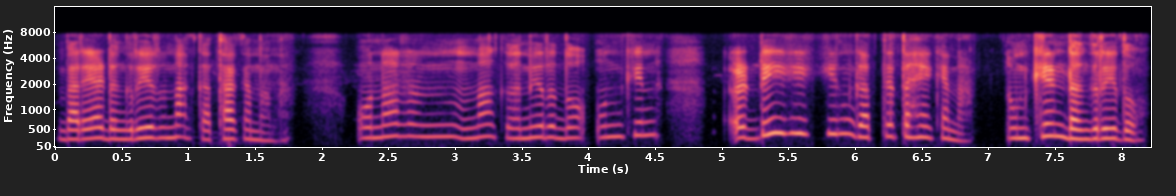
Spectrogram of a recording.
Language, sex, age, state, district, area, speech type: Santali, female, 18-30, Jharkhand, East Singhbhum, rural, spontaneous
